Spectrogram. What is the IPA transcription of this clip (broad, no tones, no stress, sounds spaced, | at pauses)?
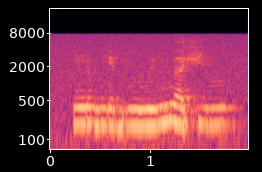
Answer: ŋ ɵ ɡ ŋ e b β u w ɨ ŋ w ɐ fʲ u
